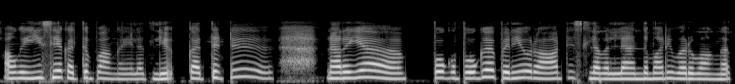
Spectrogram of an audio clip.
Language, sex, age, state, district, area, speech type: Tamil, female, 18-30, Tamil Nadu, Thanjavur, rural, spontaneous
